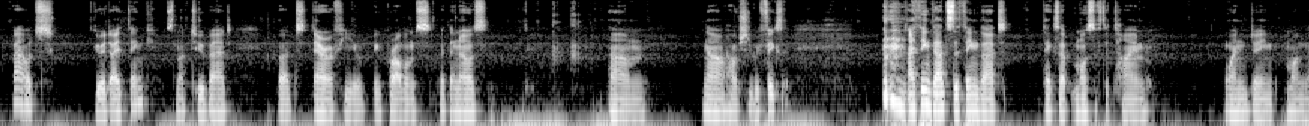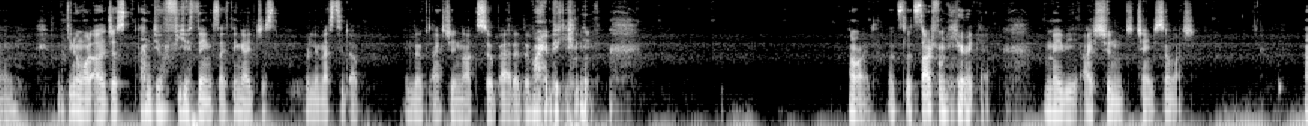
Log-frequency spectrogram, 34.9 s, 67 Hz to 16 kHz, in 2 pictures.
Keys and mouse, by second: 0.5 Tab, 0.8 g, 3.6 Tab, 4.8 Tab, 6.7 -, 7.6 middle click, 8.9 q, 10.0 o, 13.1 g, 13.9 r, 15.0 z, 16.7-21.3 typing, 18.2 Tab, 23.3 z, 24.3 z, 25.3 z, 27.3 shift+z, 29.3 a, 29.9 Tab, 33.0 d, 33.7 f, 34.5 z.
